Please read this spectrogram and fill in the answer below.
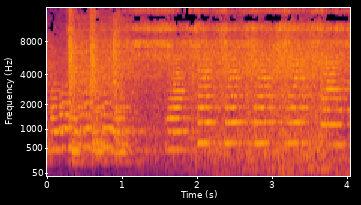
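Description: Brass band music: quick notes at first, a short lull about a second in, then long held chords.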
